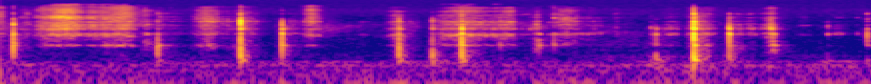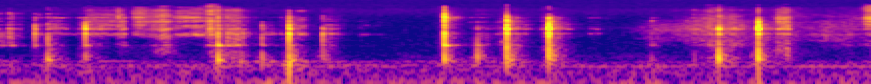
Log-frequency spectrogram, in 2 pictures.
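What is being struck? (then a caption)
Wooden kitchen spatula. The flat head of a solid, light wooden kitchen spatula is tapped and scratched with long nails. Quiet, sharp, dry clicks stand out from soft, bright, rasping scratches, and each tap stops at once without any ring.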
